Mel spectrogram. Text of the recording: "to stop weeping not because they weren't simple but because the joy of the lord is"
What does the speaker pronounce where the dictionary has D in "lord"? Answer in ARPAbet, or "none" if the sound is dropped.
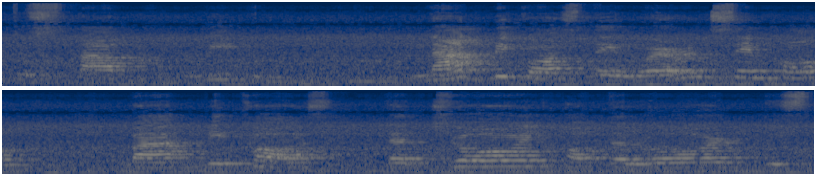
D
